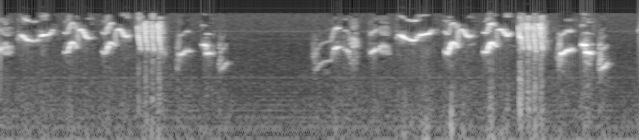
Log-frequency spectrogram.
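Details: Master song of the kacer, or oriental magpie-robin, used to teach birds: two bursts of curling whistled notes, each with a harsh buzzy rattle, separated by a short pause, with a low hum in the background.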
